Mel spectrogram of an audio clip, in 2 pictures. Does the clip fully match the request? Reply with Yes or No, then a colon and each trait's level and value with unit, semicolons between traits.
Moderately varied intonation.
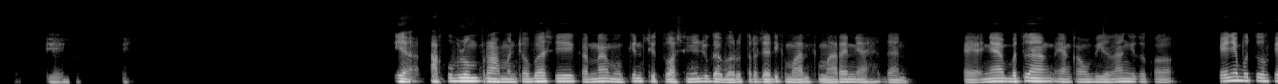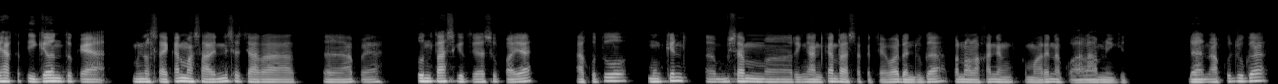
Yes: average, 3.5 semitones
